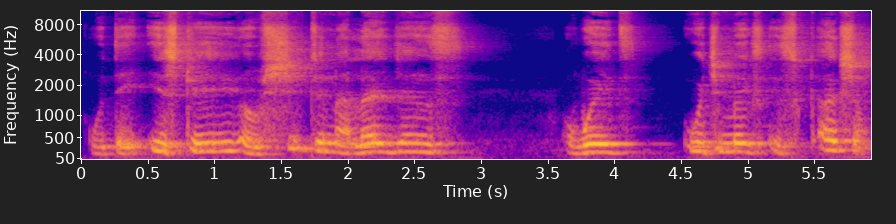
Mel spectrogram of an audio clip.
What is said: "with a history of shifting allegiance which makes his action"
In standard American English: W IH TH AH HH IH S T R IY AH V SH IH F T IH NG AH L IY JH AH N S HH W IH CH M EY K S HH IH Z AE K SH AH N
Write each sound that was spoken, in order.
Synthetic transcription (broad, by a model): W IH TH AH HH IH S T R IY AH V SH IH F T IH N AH L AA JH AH N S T W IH CH M EY K S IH S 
